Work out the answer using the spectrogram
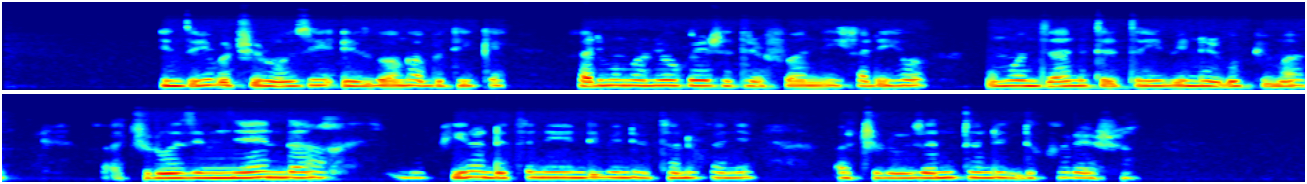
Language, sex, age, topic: Kinyarwanda, female, 18-24, finance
